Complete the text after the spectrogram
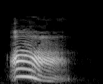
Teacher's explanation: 第4声是去声，由高向下降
